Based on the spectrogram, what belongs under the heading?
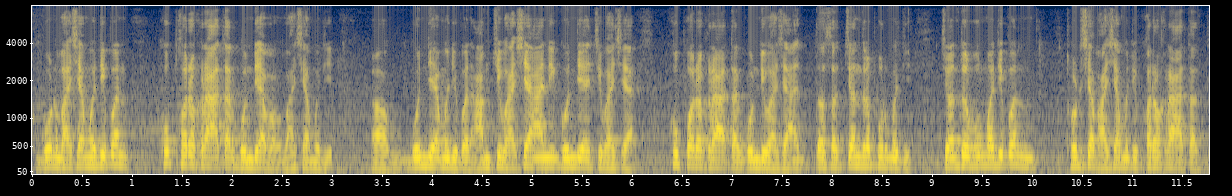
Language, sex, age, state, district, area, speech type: Marathi, male, 30-45, Maharashtra, Wardha, urban, spontaneous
